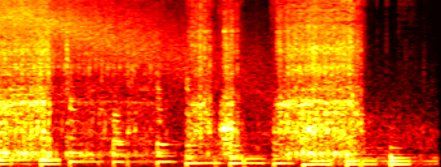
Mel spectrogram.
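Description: Sewing machine stitching in short runs, starting and stopping about four times, as a zipper is sewn onto the denim panel.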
